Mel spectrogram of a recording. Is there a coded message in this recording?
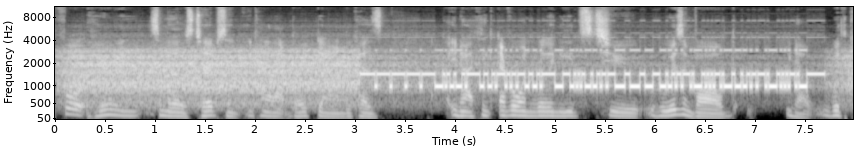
Yes: RTTY (50 baud, 450 Hz shift) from 3.0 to 7.7 s, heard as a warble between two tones, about 1220 Hz centre, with radio static and speech in English. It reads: IK8OR 559 363 363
